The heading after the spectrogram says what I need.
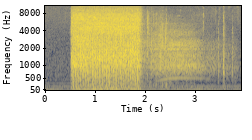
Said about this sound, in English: submachine gun with a suppressor. Now, this is on full auto.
